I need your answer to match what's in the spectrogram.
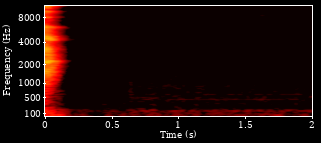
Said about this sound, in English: So do a quick cheers.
